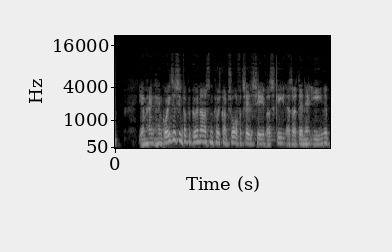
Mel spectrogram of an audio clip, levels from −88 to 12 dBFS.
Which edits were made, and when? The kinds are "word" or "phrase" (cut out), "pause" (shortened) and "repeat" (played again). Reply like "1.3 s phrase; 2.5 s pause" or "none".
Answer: 1.4 s word; 2.1 s word; 3.0 s word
